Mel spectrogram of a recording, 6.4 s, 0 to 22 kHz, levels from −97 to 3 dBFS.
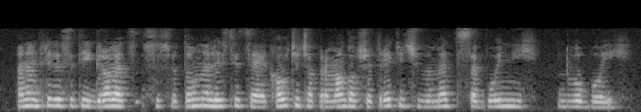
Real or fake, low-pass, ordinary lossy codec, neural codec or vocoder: real; 19.8 kHz; AAC, 24 kbps; none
